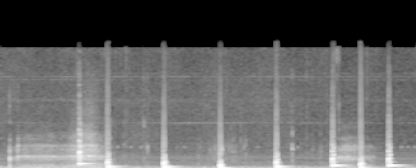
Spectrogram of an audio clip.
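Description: Eurorack modular synth sequence played through an After Later Audio In Rings resonator module: about eight short plucked notes in F major, each with a sharp attack and a brief ring, hopping between pitches about twice a second.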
